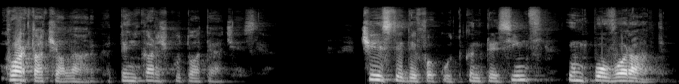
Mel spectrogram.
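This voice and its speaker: A man preaching a sermon in an emphatic way, rising to loud outcries and dropping to hushed asides. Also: on the high side, expressive.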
